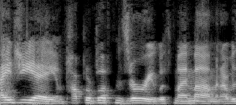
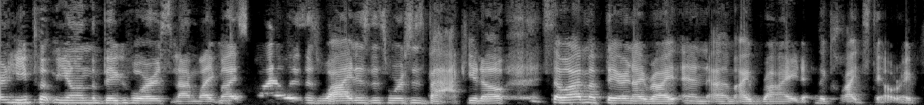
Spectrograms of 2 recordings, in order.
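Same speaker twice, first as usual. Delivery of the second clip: usual speaking voice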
